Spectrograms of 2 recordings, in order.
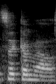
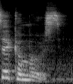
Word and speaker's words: Sicamous: Well, it's spelled like mouse, so I would have said Sycamouse. So I appreciate it. It's Sicamous.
